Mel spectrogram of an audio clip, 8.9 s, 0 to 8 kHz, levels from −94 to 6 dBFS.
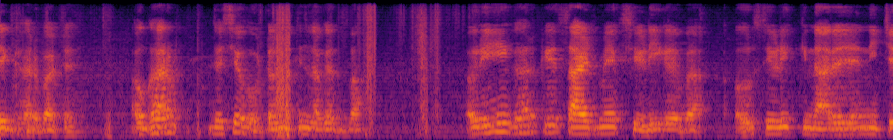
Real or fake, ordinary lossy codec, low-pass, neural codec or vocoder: fake; none; 7.2 kHz; vocoder, 24 kHz, 100 mel bands, Vocos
